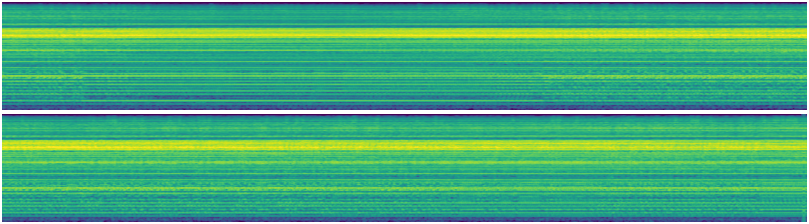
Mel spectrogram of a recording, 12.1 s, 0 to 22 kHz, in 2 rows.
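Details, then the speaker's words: 1964 General Electric 175 W mercury vapor NEMA street light head, Sylvania 175 W bulb, on startup: constant loud high-pitched ballast buzz, unchanging; super loud at startup, quieting slightly as it warms; cause not known. "Now, it does these weird things where it get it's super loud on startup, but then after it starts to warm up a little bit, it does get a little quieter, but not much louder."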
